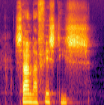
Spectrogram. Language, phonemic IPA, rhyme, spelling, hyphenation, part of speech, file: Dutch, /ˌsaː.laːˈfɪs.tis/, -ɪstis, salafistisch, sa‧la‧fis‧tisch, adjective, Nl-salafistisch.ogg
- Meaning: Salafistic, Salafi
